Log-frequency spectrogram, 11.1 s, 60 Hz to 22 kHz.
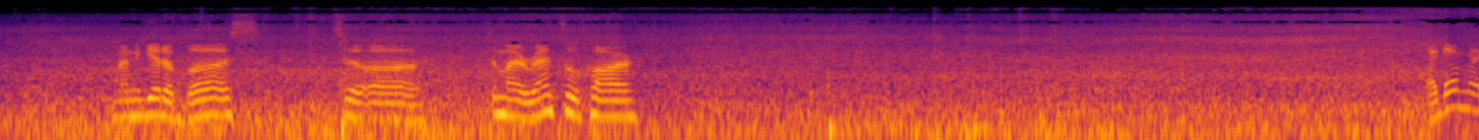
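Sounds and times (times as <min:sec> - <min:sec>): traffic rushing hum: 0:00.0 - 0:11.0.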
